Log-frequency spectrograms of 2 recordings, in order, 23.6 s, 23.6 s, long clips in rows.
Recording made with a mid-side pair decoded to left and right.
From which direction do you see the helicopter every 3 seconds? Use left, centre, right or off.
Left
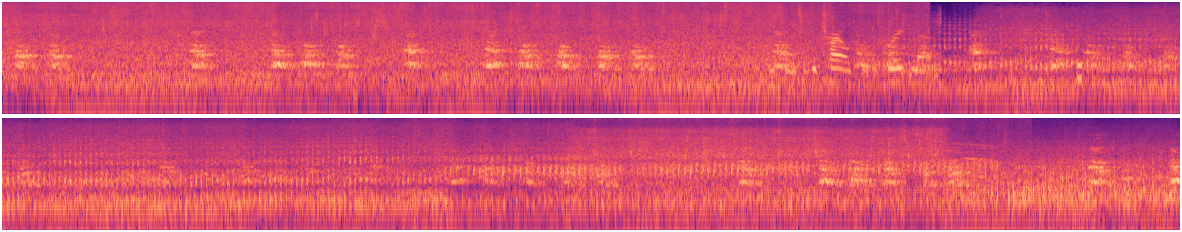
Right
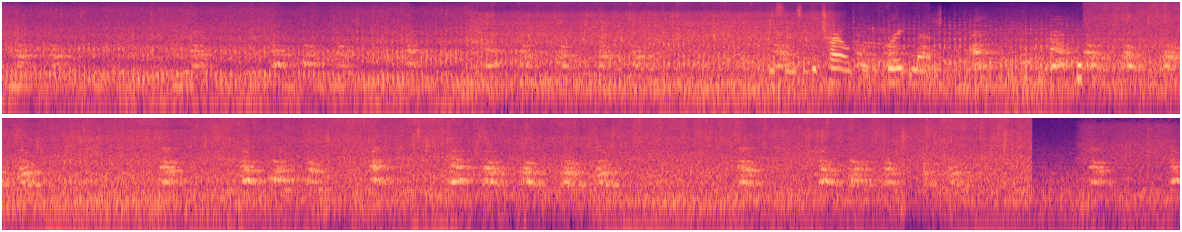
right, right, right, centre, left, left, left, left.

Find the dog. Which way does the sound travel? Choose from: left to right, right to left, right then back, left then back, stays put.
right then back.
